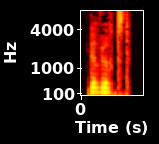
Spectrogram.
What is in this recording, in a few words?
"gewürzt", German; adjectives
